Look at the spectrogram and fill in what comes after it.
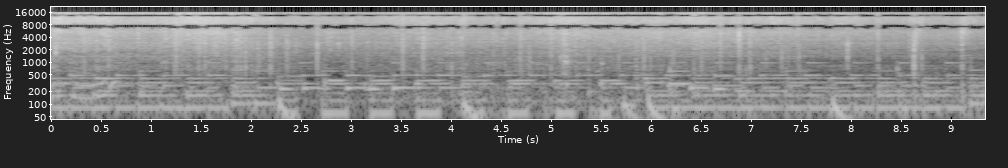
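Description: Green chillies and curry leaves sizzling in hot oil as a tempering, stirred with a wooden spatula, with a steady hiss and small clicks of the spatula against the pan.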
